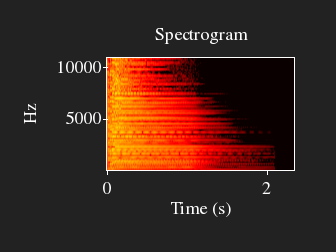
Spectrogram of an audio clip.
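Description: Ab Suspended 2nd Sharp 5th chord, Guitar, Standard tuning; strummed; x,x,6,9,9,6; JGuitar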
